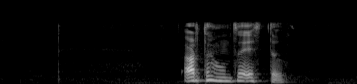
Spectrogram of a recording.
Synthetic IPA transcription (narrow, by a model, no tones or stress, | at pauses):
ʌɾt̪ʰʌɦunt͡sʰʌest̪o̰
